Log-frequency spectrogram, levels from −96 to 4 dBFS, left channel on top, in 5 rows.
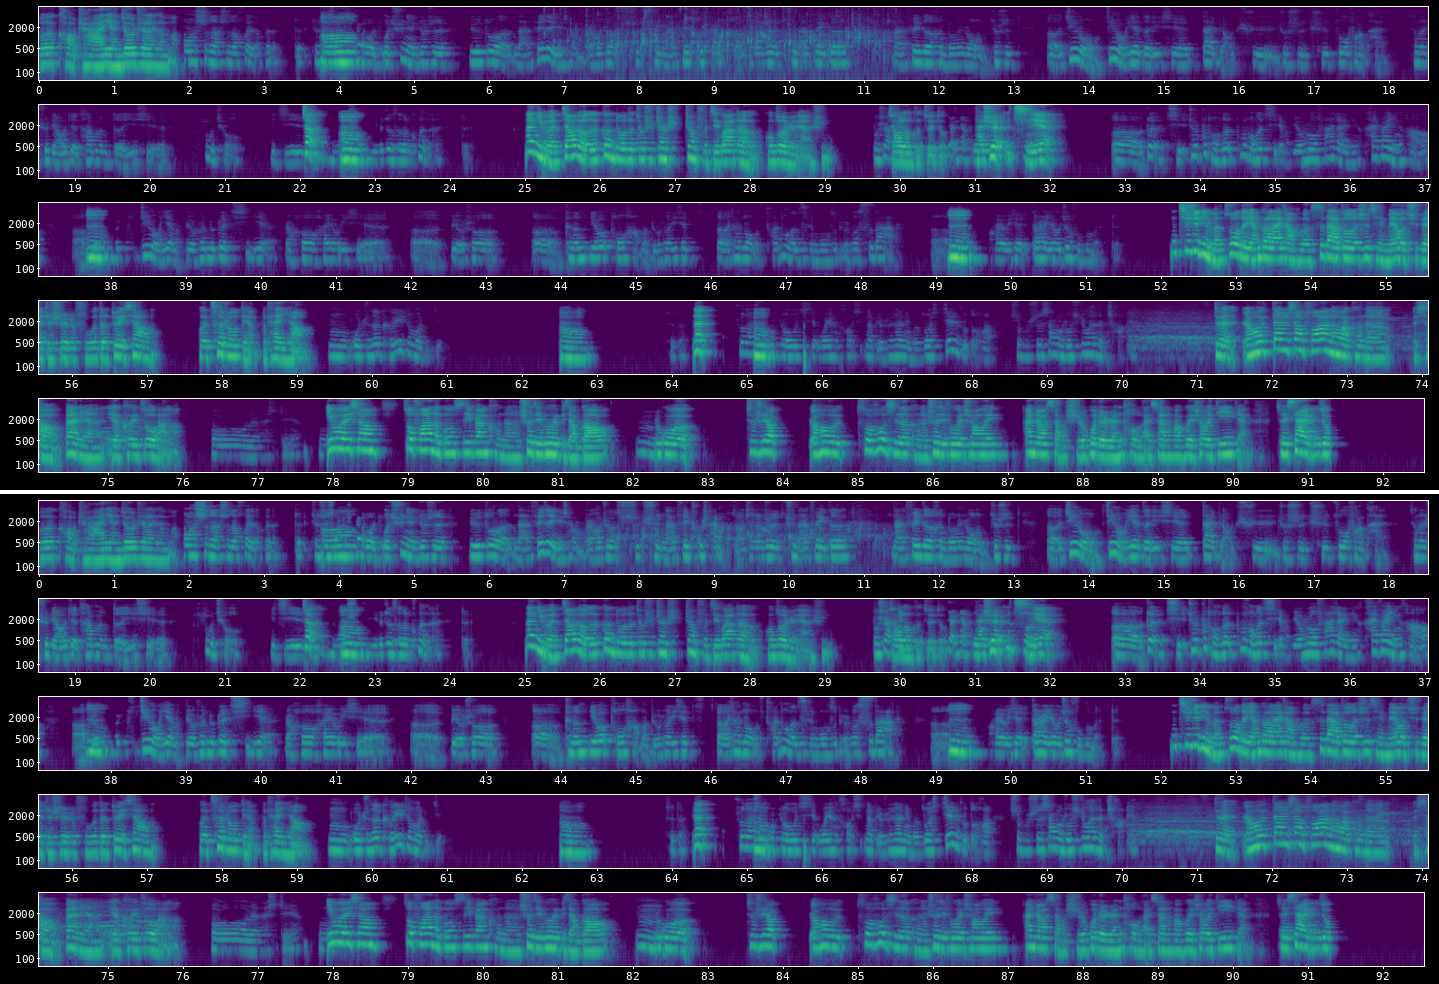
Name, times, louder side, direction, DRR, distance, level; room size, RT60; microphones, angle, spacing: voice 1, 0.0-1.9 3.8-4.3 22.0-23.0 25.0-29.1 29.9-30.7 31.0-32.1 37.7-38.0 49.1-49.6 52.1-57.2 57.7-59.2 62.5-62.9 64.3-64.5 65.1-65.4 71.2-73.6 73.9-76.0 77.9-81.8 82.3-82.8 83.5-84.0 84.4-90.3 90.6-91.3, left 5 dB, 30° left, 0.3 m, -32 dB
voice 2, 1.9-11.1 11.4-13.1 13.4-18.0 18.3-20.3 20.7-21.2 21.6-24.3 29.6-30.2 30.6-32.0 32.8-37.2 37.5-43.2 43.6-48.5 48.9-49.3 49.8-51.5 59.4-60.9 63.9-64.4 64.9-70.2 76.4-78.1 82.0-82.5 90.6-90.9, right 6 dB, 60° right, 0.4 m, -46 dB
Water / Liquid, 6.7-11.6, left 4 dB, 55° left, 0.8 m, -54 dB
sound 1, 70.1-75.7, right 4 dB, 35° right, 2.5 m, -52 dB
14.0 x 5.2 x 2.3 m
head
